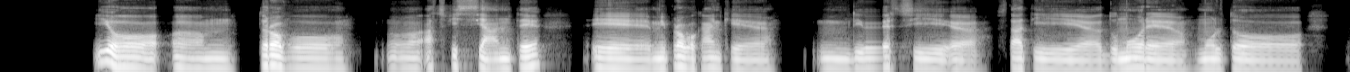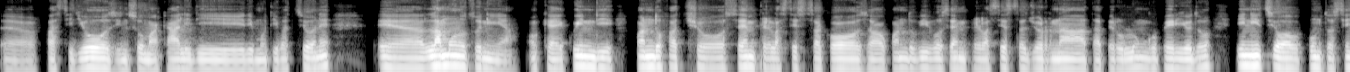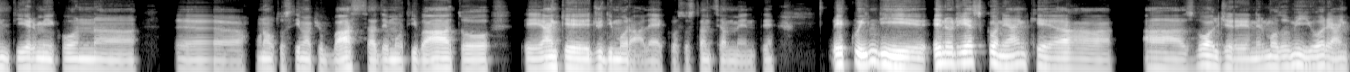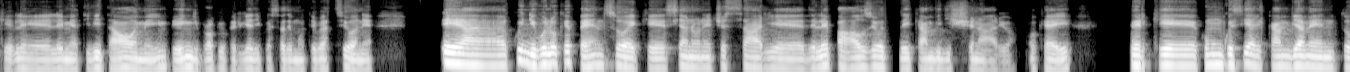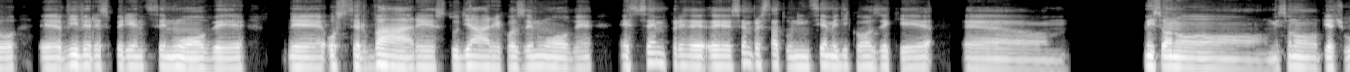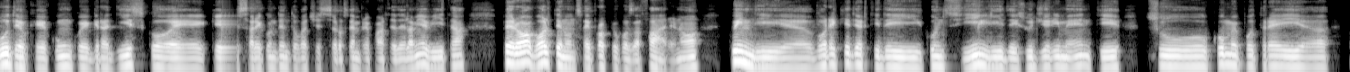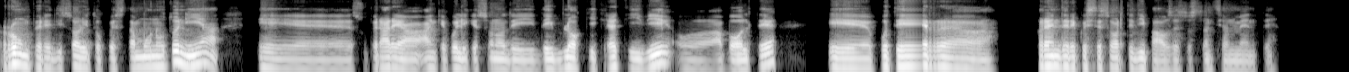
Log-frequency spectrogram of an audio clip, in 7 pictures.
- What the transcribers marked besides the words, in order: "proprio" said as "propio"
- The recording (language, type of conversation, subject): Italian, advice, Come posso usare pause e cambi di scenario per superare un blocco creativo?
